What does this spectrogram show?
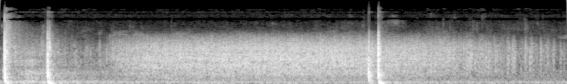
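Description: Aerial fireworks shells bursting: two sharp bangs half a second apart at the start and another a little over three and a half seconds in, with a steady hiss between them.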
